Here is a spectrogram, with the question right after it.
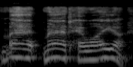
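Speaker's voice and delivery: high, bright-voiced call of his name, imitating her; mock eager hello as she runs up; excited greeting. Young woman rushing up to greet Matt, high and excited.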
